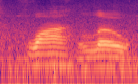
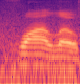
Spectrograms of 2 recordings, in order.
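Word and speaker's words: Hỏa Lò: I think I did mispronounce the name earlier. It's Hoa Lo Prison. Whatever I said earlier, just forget that. Hoa Lo Prison.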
